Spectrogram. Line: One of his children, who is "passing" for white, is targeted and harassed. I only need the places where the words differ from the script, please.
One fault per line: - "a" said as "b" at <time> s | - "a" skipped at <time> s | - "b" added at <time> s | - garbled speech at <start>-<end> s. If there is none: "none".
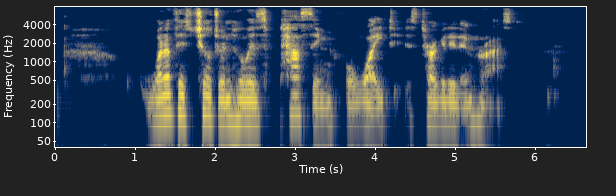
none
